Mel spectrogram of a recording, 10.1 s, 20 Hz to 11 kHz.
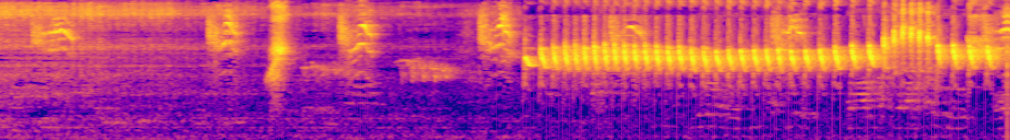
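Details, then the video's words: June 2025 recording of a Medan kapas tembak white-eye: scattered high chips and twitters at first, then a sustained, loud, very rapid rolling trill that runs for about five seconds. "KAPAS TEMBAK MEDAN GACOR ISIAN SUARA PEDAS NGEROLL SPEED NEMBAK EDAN LEPAS TROTOL"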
